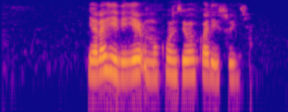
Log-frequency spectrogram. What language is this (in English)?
Kinyarwanda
